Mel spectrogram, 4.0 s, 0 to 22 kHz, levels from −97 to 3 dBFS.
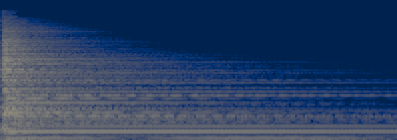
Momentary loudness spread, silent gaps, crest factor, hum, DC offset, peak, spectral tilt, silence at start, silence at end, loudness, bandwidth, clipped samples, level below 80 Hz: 18 LU; none; 24 dB; none; under 0.1%; -20 dBFS; -2 dB/octave; 0 s; 0 s; -44 LUFS; 13 kHz; under 0.1%; -58 dBFS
